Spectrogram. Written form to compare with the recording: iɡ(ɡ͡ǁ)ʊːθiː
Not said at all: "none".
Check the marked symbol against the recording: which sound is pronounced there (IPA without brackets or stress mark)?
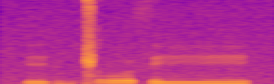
ɡ͡ǁ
